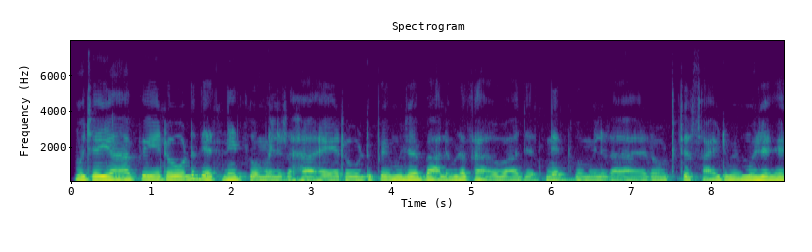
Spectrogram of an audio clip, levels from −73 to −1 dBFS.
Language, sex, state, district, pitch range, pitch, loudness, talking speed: Hindi, male, Haryana, Jhajjar, 165-180 Hz, 175 Hz, -16 LUFS, 175 wpm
